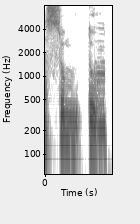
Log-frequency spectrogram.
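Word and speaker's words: صُمْتُ: kalau saya telah berpuasau bukan som t Tapi bacanya sumtu Oh sumtu Oh iya i Nah jadi panjangnya Apa alifnya itu hilang jadi sumtu Soma jadi sumtu berarti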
